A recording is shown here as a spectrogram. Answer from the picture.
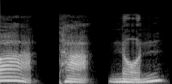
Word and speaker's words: ถนน: ออก เสียง ว่า ทหาร ถนน ออก เสียง ว่า ถ้า ถนน ฉลาม ออก เสียง ว่า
